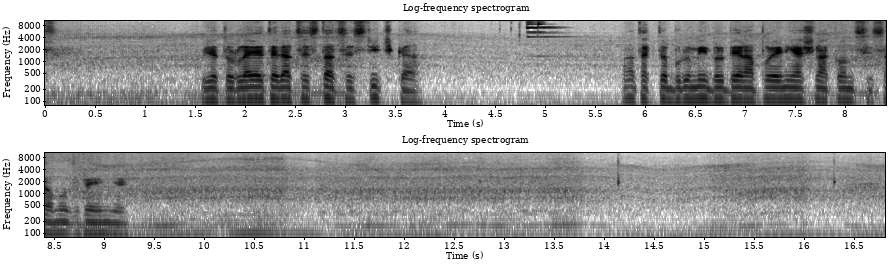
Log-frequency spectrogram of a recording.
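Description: A tractor engine hums steadily at low pitch.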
